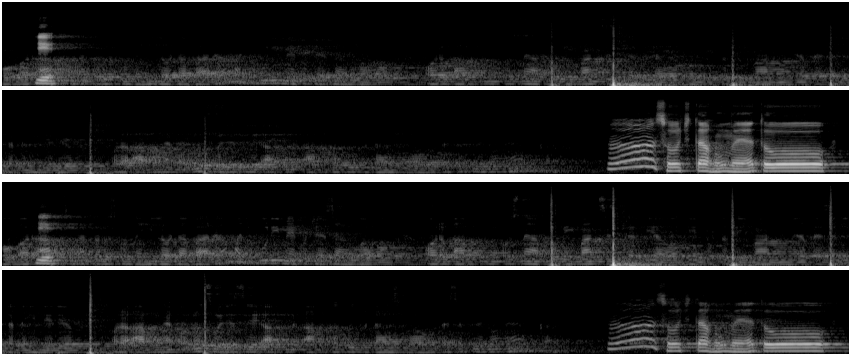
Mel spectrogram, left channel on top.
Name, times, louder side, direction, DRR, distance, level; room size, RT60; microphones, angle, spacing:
voice 1, 0.0-9.2 9.6-14.0, right 1 dB, 80° right, 0 dB, 3.3 m, -45 dB
sound 1, 5.5-5.6 6.1-6.2 6.6-6.9 7.1-7.9 8.2-8.6 9.0-9.4 9.7-9.8 10.1-10.2 10.5-11.0, right 4 dB, 55° right, 0.5 m, -30 dB
voice 2, 14.5-16.8, left 6 dB, 90° left, 19 dB, 0.5 m, -24 dB
28.0 x 17.5 x 8.0 m, 2.5 s
head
